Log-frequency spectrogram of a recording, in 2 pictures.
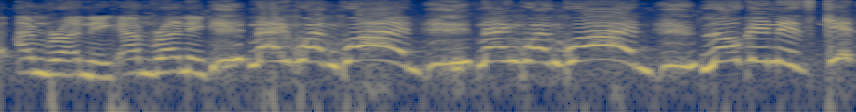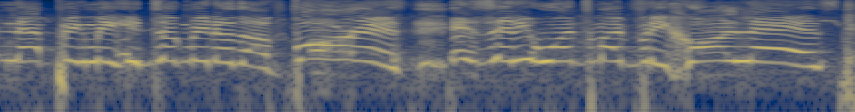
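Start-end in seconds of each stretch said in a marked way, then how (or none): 1.2-8.5 high frantic yell for help; panicked screaming. Acted. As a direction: scream it while running away. Screaming for help while running.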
